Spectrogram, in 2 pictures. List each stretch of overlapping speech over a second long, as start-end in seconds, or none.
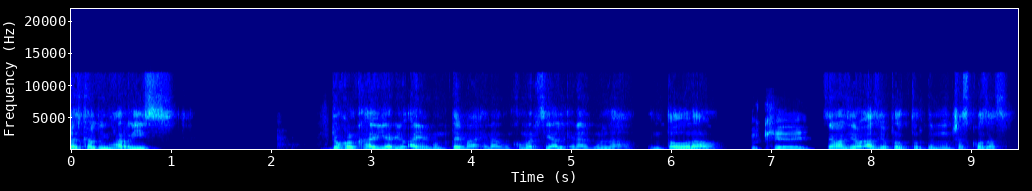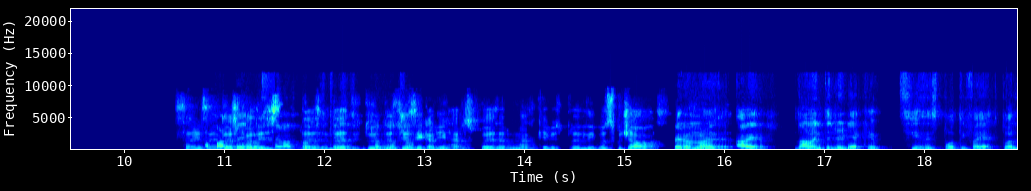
10.8-13.1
